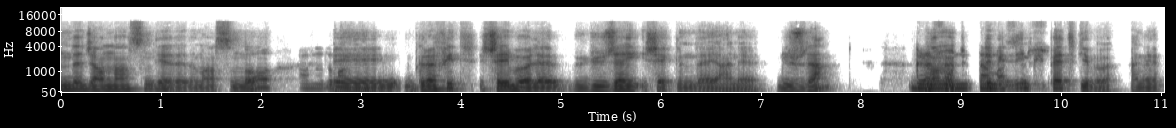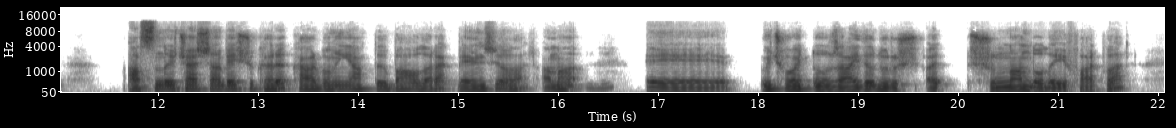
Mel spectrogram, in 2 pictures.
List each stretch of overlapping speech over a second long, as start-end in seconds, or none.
8.6-9.9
